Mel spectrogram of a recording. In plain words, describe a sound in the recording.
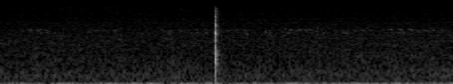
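A putter taps a golf ball with a sharp click.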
